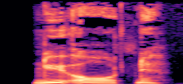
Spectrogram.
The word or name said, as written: NYORDNET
